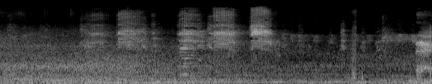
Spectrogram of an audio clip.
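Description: Wild parrots squawking: a run of short, harsh calls starting about a second in, the loudest about two and a half seconds in, over a steady low background hum.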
